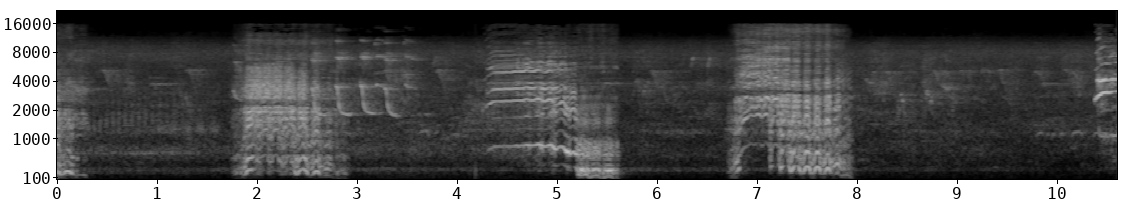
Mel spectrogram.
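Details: Goat imitating a horse's neigh: three loud, harsh whinny-like calls about two to three seconds apart, each sliding down in pitch with a rough, quavering texture, with quiet background between calls.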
